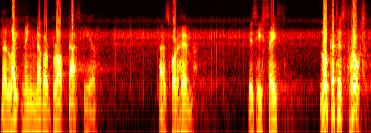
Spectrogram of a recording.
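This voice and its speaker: A man's voice: medium pitch, expressive, slow pace, long pauses, voice pushed up. A man voicing a shaken, bewildered soldier full of superstitious dread, in a gothic audiobook with a vintage radio sound. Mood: uneasy dread. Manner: shuddering, uneasy. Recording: lo-fi built-in computer mic, hissy vintage-radio sound.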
